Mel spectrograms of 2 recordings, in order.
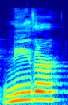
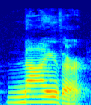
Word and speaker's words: neither: Now, before we go any further, I just want you to know that the pronunciation is flexible. So you can say neither, neither, either, either. Okay, there's no difference. I might even change them throughout the video.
